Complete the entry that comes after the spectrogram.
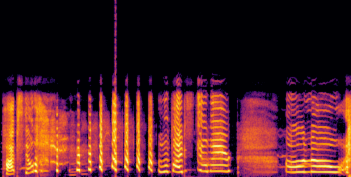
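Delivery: high, drawn-out helpless wheeze; words dissolving into real laughter; laughing. Real, not acted. Streamer noticing the pipe is still there, laughing. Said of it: "I'm laughing while Klonoa's crying".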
